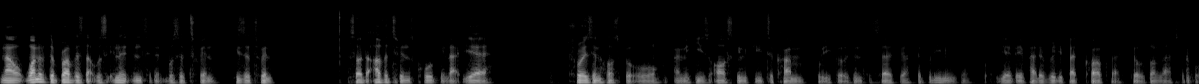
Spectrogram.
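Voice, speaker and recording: In a London accent, a man speaks very fast in a very deep, low pitch with a dark, mellow tone, flat monotone intonation and big swings in loudness, the sound dry and close with no echo. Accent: London multicultural English. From London (northwest and east). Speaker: grime artist. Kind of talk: casual interview chat.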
